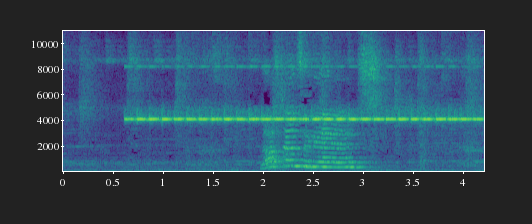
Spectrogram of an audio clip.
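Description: A long, steady, high-pitched electronic beep starting about half a second in and holding one pitch for over three seconds, the kind an interval timer gives to end a workout set. A brief voice call sounds over it about two seconds in.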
